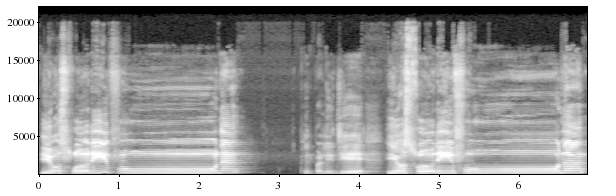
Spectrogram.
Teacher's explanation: इस वक्त आप अपनी स्क्रीन पर जो लफ्ज़ देख रहे हैं युसरिफूना, आइए इसकी मशक़ करते हैं। याद रहे, स्वाद को हमने पुर करना है और वाव साकिन से पहले हरफ फा पर पेश है तो वाव मद्दा करते हुए से एक अलिफ खींच कर भी पढ़ेंगे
